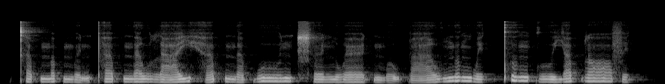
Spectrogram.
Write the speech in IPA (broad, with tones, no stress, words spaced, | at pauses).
kʰɐ˧p̚mɐ˧p̚ mɵ˨˩npʰɐ˧p̚ n̪ɐ˧w laː˨˥jhɐ˨˥p̚n̪ɐ˨p̚ wuː˥nt͡sʰɵ˧nwœː˧t̚ mo˨˩wpaː˨˥wn̪ʊ˥ŋ wɪ˨k̚pʰʊ˥ŋ kuː˧jɐ˥p̚lɔː˥fɪ˧k̚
